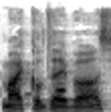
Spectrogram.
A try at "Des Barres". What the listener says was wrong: The S is silent, by the way. It's Des Barres.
